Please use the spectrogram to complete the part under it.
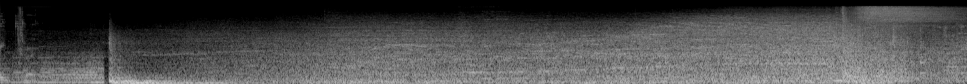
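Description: A car engine revs as the car speeds up.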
